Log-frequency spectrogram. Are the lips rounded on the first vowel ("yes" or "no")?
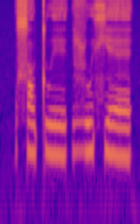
yes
